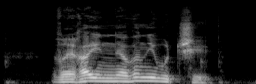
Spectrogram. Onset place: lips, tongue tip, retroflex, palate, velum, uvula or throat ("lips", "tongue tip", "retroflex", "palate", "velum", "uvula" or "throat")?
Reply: lips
